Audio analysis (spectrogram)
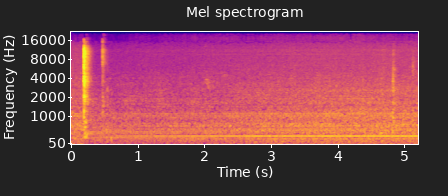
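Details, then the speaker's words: Yaesu FRG-7700 HF receiver after switch cleaning failed, powered up during power supply board checks: switch clicks then steady hiss with faint hum; fault still present, voltages amiss on the board. "you can hear it hissing away"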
